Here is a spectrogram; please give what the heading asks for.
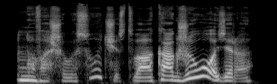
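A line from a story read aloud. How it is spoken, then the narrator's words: Exclaiming. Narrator (Russian): воскликнул лорд Камергер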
